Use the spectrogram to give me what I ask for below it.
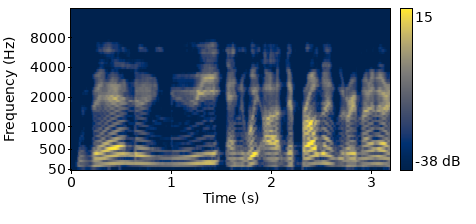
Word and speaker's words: nuit: So it is belle nuit, nuit, nuit, oh nuit d'amour. La u, the other u that doesn't go that far, but it is a different u.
